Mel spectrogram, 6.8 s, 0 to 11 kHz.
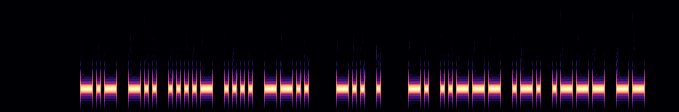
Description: Morse code, heard as a keyed tone, about 30 wpm, 700 Hz. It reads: KD4HZ DE N2RJM
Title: USA Callsign DE Callsign - 5 Characters - 30wpm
